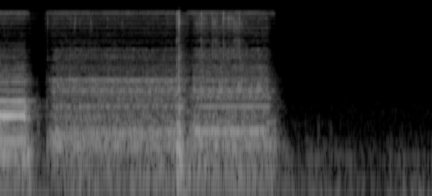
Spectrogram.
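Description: Cricut Maker cutting machine loading its mat: a short steady tone as the load button is pressed, then its motors run for about three seconds, drawing the mat in and moving the tool carriage across, with one click partway, before stopping suddenly.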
